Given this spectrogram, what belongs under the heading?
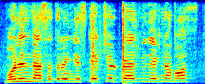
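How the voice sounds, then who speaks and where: Male Pakistani shop seller, very high voice, rapid insistent hard-sell delivery. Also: level tone, fairly bright tone, a little hiss or hum. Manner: insistent, repetitive price-pushing. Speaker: clothing shop salesman. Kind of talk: hard-sell sales pitch, showing goods and discounted prices. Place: clothing shop.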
